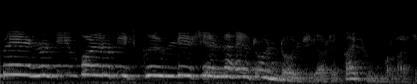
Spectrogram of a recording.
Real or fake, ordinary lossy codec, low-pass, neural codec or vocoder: real; none; 14.4 kHz; none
